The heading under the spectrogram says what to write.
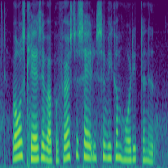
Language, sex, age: Danish, female, 37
